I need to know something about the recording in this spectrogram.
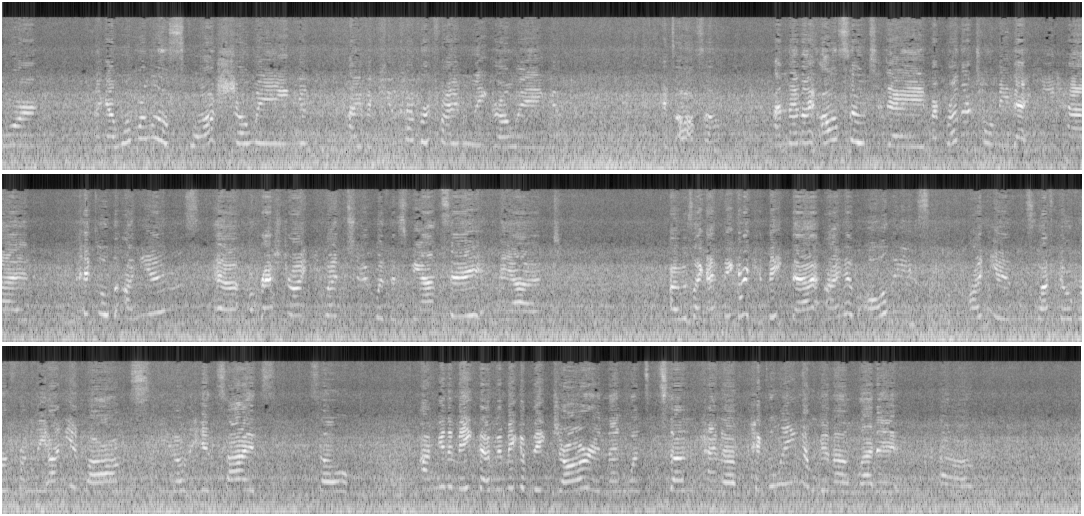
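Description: A woman's voice, singing, over the steady road and engine noise of a car cabin on the move.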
